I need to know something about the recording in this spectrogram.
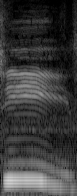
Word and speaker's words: cheese: Okay, here it is E is silent at the end. So CHEES. Grass. Cheese.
